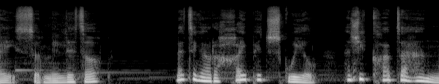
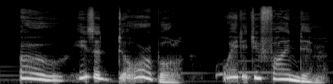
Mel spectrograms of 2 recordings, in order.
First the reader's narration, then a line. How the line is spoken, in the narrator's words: she exclaimed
